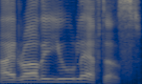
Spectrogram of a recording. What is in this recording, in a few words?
go away, Patronising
